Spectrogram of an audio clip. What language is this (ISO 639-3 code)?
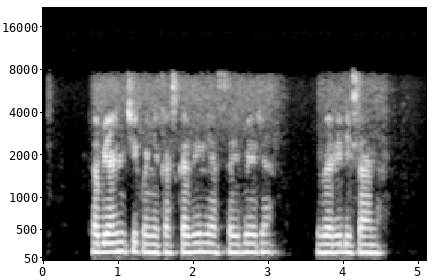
swa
